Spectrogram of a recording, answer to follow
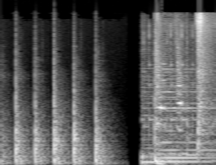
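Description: Knuckles knocking on a wooden plank door: about six quick knocks in the first second, each with a short ringing tail. Background music comes back in about one and a half seconds in.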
